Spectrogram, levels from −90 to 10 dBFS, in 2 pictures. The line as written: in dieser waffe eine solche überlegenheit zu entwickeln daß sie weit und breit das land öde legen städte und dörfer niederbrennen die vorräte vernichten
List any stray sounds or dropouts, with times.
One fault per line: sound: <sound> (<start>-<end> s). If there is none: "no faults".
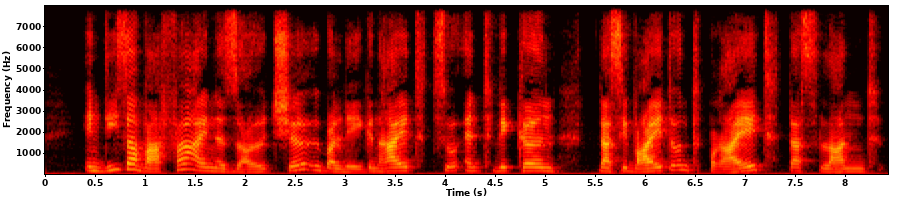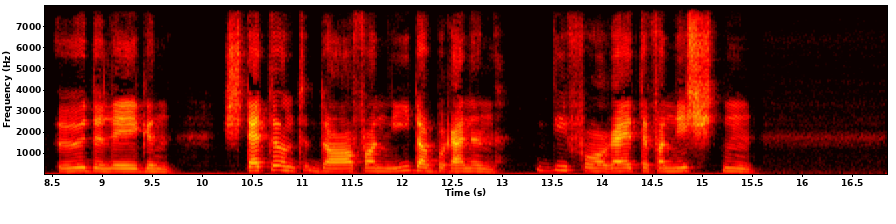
no faults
